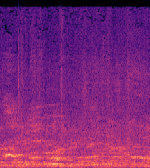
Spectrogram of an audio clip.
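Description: Overlapping children's voices and chatter at an indoor swimming pool, with no clear words.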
